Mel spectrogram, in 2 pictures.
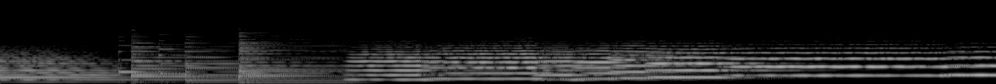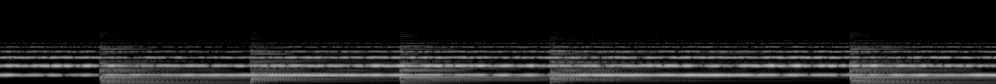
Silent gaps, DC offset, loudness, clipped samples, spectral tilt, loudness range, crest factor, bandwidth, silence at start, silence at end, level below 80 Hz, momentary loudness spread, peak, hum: none; under 0.1%; -29 LUFS; under 0.1%; -8 dB/octave; 9 LU; 14 dB; 4.7 kHz; 0 s; 0 s; -66 dBFS; 12 LU; -14 dBFS; none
